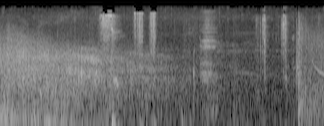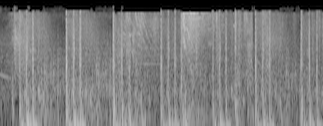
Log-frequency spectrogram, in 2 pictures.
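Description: Sniper and other gunfire in Fortnite, sharp shots and clustered bursts growing louder and denser in the second half, with no talk.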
